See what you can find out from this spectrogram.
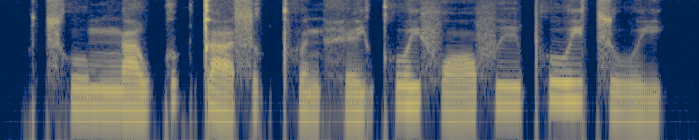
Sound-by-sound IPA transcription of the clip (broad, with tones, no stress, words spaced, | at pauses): t͡sʰuː˨mŋaː˨wkʊ˥k̚t̪aː˨˩ sʊ˨˥k̚pʰɵ˨˩n he˨˧jkʷʰɐ˥jfɔː˨˥fiː˥ pʰuː˥jt͡suː˨˩j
